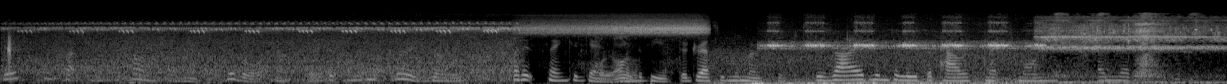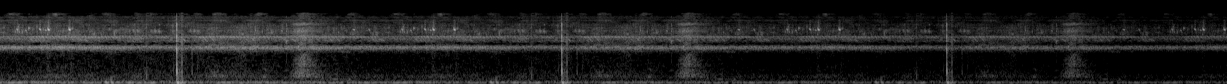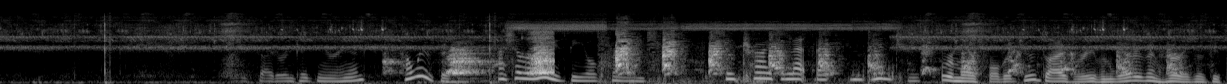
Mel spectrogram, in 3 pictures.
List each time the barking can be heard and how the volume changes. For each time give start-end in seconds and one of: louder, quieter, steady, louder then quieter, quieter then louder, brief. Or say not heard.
28.4-36.7 quieter.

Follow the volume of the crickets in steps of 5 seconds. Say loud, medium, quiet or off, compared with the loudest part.
medium, loud, loud, medium, quiet, quiet, quiet, quiet.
